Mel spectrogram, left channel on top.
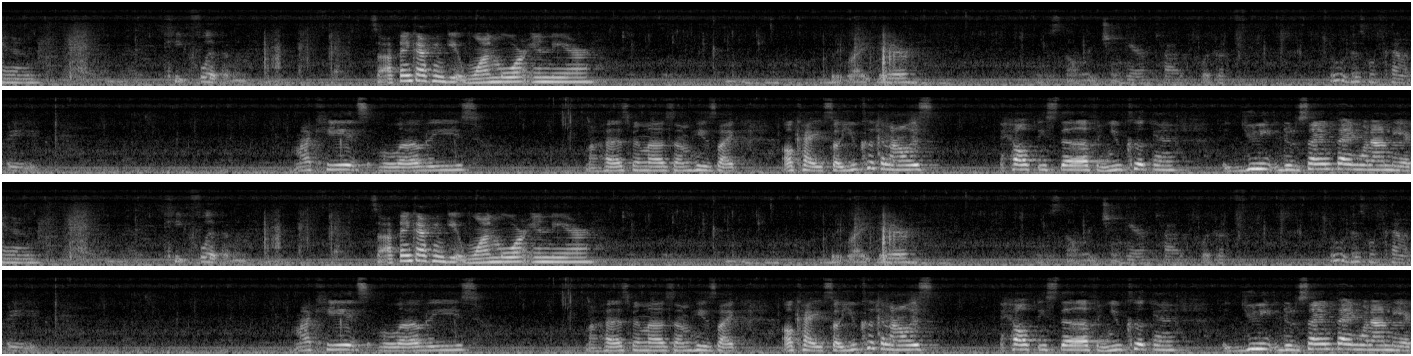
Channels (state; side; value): identical; both; correlation 1.00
